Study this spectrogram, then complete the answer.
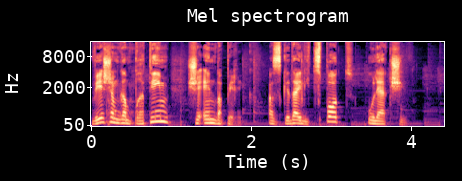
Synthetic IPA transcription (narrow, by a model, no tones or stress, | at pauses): vejeʃlamɡampʁatimʃeʔe̞nbape̞̰ʁekʔazke̞dajlit͡spo̞tulehakʃḭv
